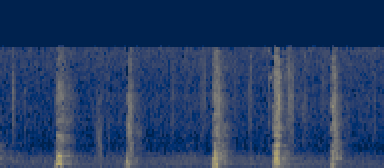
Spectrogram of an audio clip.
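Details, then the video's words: Short barks from a Shiba Inu confronting a jack-o'-lantern pumpkin, five sharp yips spaced roughly every half second to second, the first loudest, over a quiet indoor background. "Rinji barking at jack o lantern"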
